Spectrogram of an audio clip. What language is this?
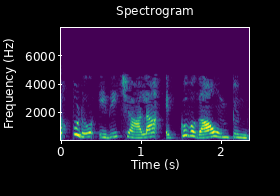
Telugu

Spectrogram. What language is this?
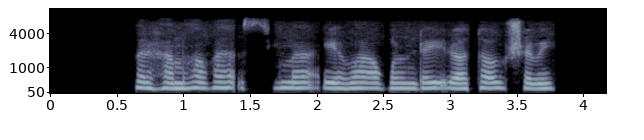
Pashto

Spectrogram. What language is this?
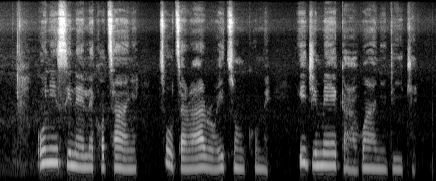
Igbo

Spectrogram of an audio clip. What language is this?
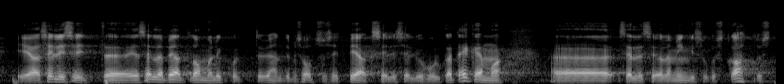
Estonian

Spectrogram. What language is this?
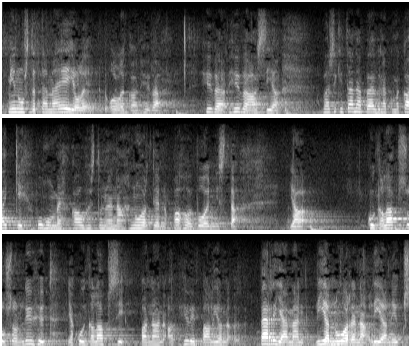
Finnish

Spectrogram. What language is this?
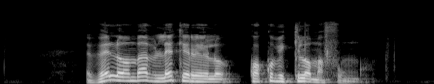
Taita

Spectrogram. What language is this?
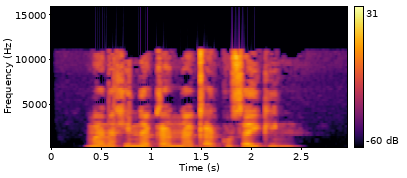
Arequipa-La Unión Quechua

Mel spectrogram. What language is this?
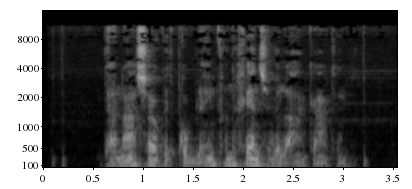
Dutch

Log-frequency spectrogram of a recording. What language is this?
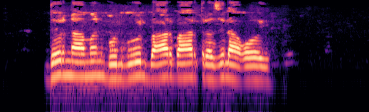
Yidgha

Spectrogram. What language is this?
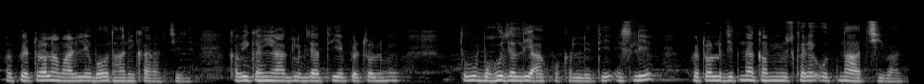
Hindi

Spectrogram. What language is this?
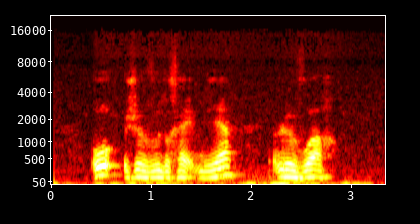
French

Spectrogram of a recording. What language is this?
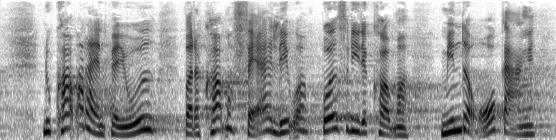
Danish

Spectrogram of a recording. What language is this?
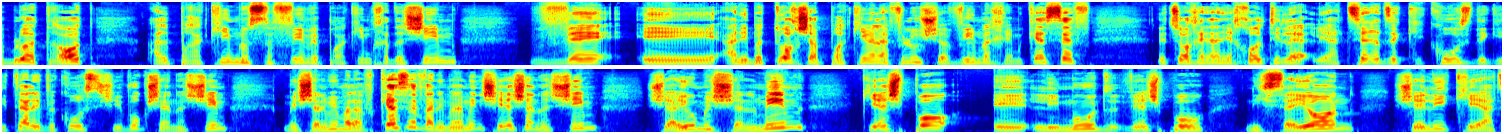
Hebrew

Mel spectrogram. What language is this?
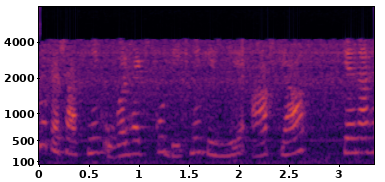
Hindi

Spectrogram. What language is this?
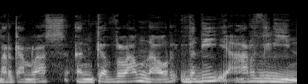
Welsh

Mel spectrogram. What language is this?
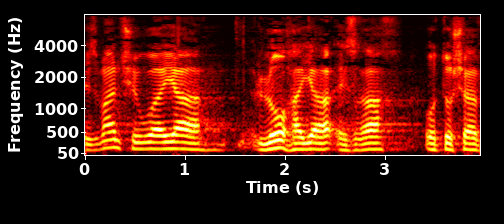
Hebrew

